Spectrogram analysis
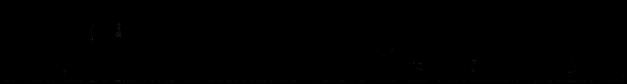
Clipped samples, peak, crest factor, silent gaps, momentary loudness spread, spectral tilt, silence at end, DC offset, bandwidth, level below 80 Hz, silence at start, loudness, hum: under 0.1%; -46 dBFS; 24 dB; none; 8 LU; -2.5 dB/octave; 0 s; under 0.1%; 8.2 kHz; -84 dBFS; 0 s; -65 LUFS; none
